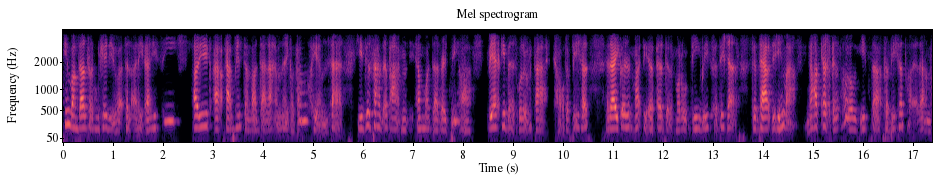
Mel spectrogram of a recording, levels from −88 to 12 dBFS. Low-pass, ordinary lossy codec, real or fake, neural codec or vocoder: 3.6 kHz; none; fake; codec, 24 kHz, 0.9 kbps, WavTokenizer, small release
